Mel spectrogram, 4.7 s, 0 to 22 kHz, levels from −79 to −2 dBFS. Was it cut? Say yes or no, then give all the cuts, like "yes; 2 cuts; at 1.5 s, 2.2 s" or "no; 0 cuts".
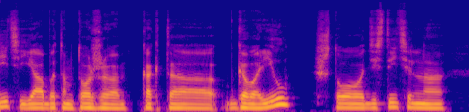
yes; 2 cuts; at 1.3 s, 3.0 s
